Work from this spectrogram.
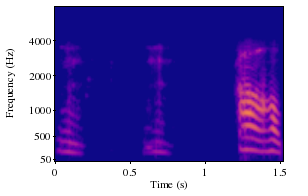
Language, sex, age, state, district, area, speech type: Assamese, female, 30-45, Assam, Majuli, urban, conversation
